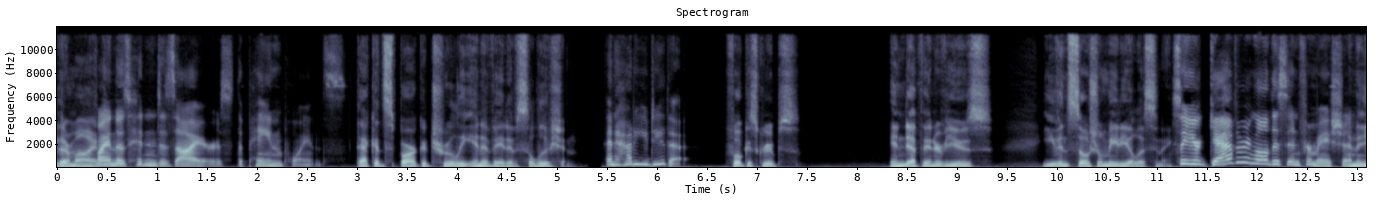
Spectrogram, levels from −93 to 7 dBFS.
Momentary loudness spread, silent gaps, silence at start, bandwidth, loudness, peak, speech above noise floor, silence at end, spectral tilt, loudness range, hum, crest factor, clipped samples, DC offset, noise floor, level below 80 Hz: 14 LU; 5.31-5.43 s; 0 s; 12 kHz; -23 LUFS; -4 dBFS; 34 dB; 0 s; -5 dB/octave; 4 LU; none; 20 dB; under 0.1%; under 0.1%; -57 dBFS; -48 dBFS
